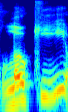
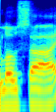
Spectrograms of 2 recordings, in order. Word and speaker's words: loci: problem is the drawing plural of locus is it's either pronounced Loki or loci either one tomorrow we'll do Loki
